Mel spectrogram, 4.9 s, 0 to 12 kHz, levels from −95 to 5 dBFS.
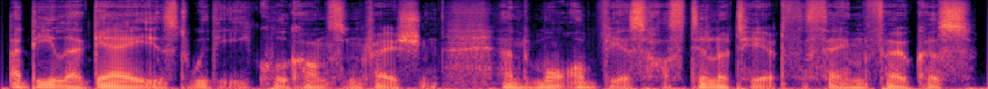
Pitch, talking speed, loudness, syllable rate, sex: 75 Hz, 160 wpm, -20 LUFS, 5.3 syllables/s, male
